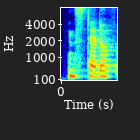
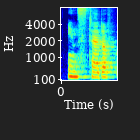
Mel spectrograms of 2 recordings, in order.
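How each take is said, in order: Both takes have the same delivery.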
